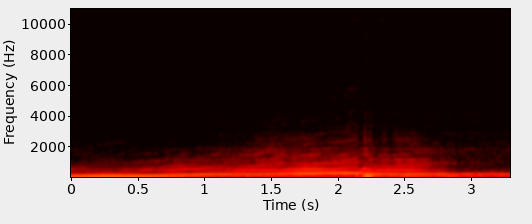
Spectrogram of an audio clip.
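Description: Motorcycle engine pulling away slowly from a full stop, its hum rising smoothly in pitch before a brief dip and leveling off, close and steady with no voices.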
